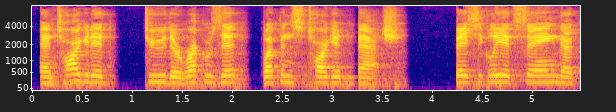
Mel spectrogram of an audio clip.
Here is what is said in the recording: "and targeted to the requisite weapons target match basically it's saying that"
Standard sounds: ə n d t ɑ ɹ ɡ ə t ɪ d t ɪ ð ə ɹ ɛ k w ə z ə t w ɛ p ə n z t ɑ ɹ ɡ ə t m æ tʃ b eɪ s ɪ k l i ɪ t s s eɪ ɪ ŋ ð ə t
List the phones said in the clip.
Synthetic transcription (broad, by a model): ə n t ɑ ɹ ɡ ə t ɪ d t ɪ ð ə ɹ ɛ k w ə z ə t w ɛ p ə n z t ɑ ɹ ɡ ə t m æ tʃ b eɪ s ɪ k l i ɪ t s s eɪ ɪ ŋ ð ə t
